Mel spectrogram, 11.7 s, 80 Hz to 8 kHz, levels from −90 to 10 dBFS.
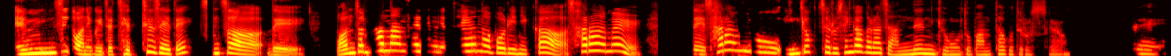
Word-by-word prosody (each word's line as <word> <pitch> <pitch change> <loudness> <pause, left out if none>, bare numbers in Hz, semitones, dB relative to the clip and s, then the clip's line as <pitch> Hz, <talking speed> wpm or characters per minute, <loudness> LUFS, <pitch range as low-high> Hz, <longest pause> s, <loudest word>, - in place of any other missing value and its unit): MZ도 250 +6 +6
아니고 185 -3 -2
이제 175 +1 -4
Z 200 - -2
세대? 245 +1 +1
진짜 235 -8 +1
네. 170 +5 -3 0.4
완전 260 - +3
편한 370 0 +4
세대에 335 -3 -5 0.2
태어나 340 -2 0
버리니까 240 -1 -1
사람을 350 -2 0 0.5
네. 200 -2 -5
사람으로, 340 - -2
"인격체로 275 +5 -3
생각을 290 +1 +1
하지 255 -6 -3
않는 210 +5 -2
경우도 180 -2 -10
많다."고 185 +2 -11
들었어요. 185 +1 -19 0.7
네. 205 -2 -10
245 Hz, 295 characters per minute, -20 LUFS, 200-310 Hz, 0.7 s, MZ도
